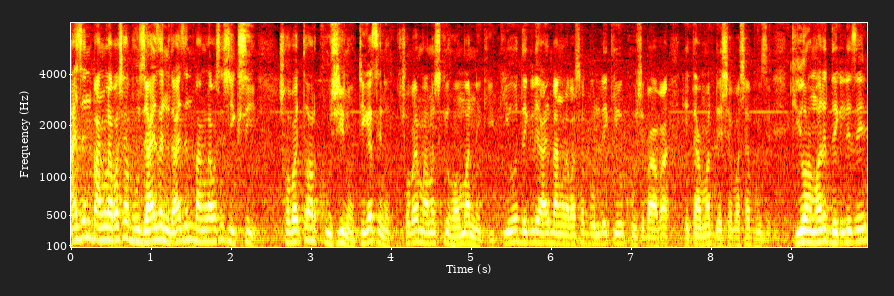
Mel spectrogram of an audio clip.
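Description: This man talks with a Noakhali accent, his pitch fairly high and his intonation lively. Background noise is noticeable. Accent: speaks Bengali with Noakhali regional dialect. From South Africa. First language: not Bengali (South African) (speaking Bengali). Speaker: Bengali-speaking foreigner interviewee. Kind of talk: casual interview.

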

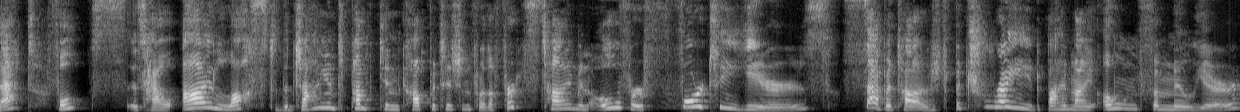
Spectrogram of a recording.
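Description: Speaking at a very slow pace in a put-on character voice, the speaker leaves hardly any pauses. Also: woman, high pitch for a woman. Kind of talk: storytelling narration. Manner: exasperated, wry.

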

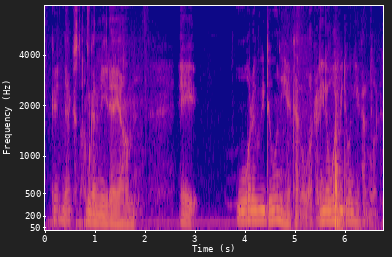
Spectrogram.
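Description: Soft-spoken and somewhat breathy, a man with a dark, mellow tone talks at a fairly quick pace with ordinary pitch variation and big swings in loudness over noticeable background noise. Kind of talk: roleplay addressing viewer as model. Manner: soft, close ASMR speaking. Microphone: phone near.

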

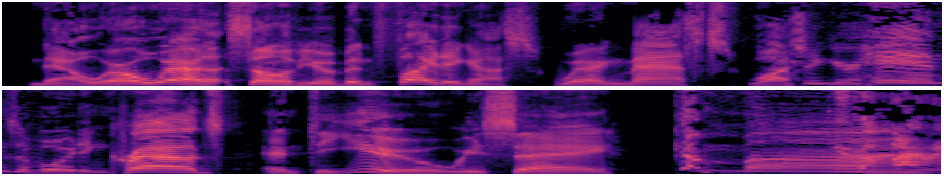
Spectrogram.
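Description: This is a cartoonish character voice at a fairly high pitch. The pace is fairly slow. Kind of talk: public service announcement parody. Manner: chipper, salesman-like, smug.

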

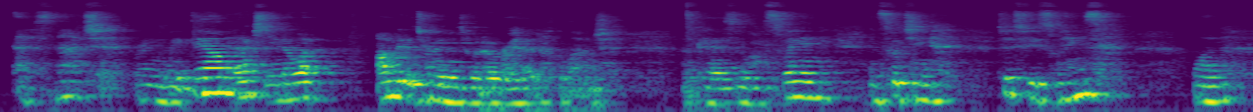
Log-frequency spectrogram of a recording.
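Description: A woman at a moderate pace with long, frequent pauses, in strong room echo over light background noise. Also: ordinary pitch variation. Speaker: fitness instructor. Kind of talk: workout instruction. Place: gym. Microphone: camera far.

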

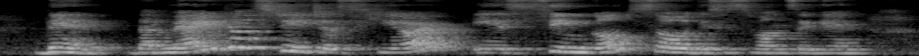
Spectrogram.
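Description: A speaker with a Bengali accent talks at a fairly slow pace, with audible echo from the room. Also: woman. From Bangladesh. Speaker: teacher. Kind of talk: lecture. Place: classroom.

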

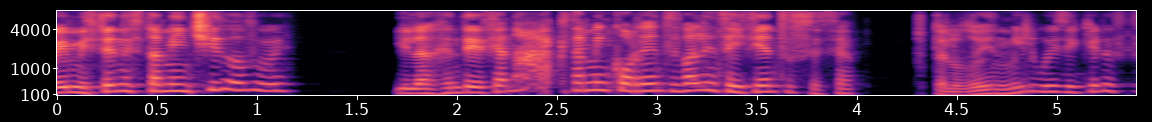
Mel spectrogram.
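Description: Over a quiet background, a high-pitched man talks at a very fast pace with lively intonation and big swings in loudness. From Mexico, Guanajuato (Moroleón); Guanajuato, Mexico. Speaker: travel content creator and entrepreneur; travel content creator. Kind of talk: casual chat. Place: studio. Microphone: handheld.

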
